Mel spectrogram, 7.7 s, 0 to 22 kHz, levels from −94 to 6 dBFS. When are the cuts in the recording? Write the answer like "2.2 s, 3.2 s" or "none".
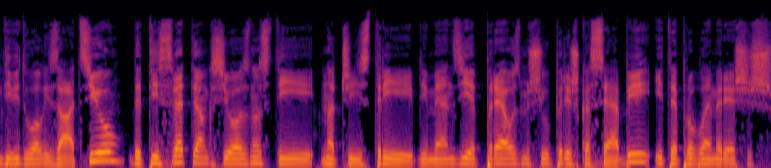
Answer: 3.1 s, 4.2 s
